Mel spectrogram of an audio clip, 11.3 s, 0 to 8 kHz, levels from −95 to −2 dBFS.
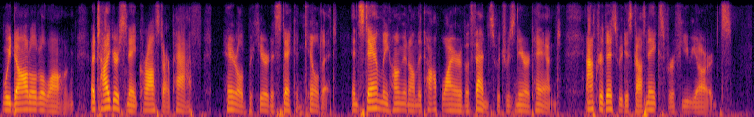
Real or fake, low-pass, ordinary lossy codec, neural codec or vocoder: real; 7.2 kHz; Opus, 16 kbps; none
